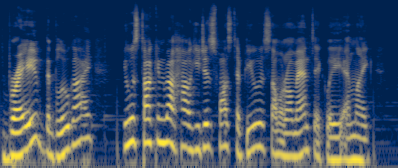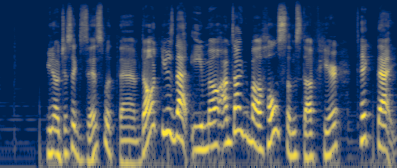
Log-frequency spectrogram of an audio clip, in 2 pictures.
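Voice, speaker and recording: A streamer reacting excitedly to a visual novel and bantering with chat. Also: medium pitch, moderate pace, faint music behind. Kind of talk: live game commentary.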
